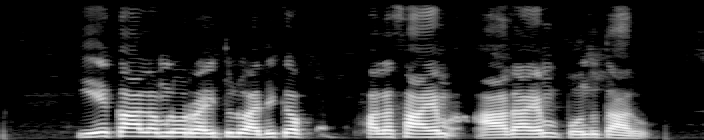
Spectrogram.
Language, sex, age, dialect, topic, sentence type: Telugu, male, 31-35, Telangana, agriculture, question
